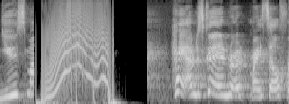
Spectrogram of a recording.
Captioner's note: record scratch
